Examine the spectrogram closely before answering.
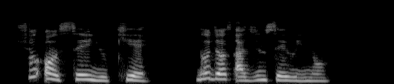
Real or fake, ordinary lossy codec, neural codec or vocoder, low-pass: fake; none; codec, 16 kHz, 8 kbps, FreqCodec, smaller model; none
